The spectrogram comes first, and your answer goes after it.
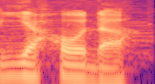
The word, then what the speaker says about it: Jahoda: The J is pronounced as a Y. I know that because I listened to Ineffa's voice lines and she said Jahoda. So Yoda, but with an H.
